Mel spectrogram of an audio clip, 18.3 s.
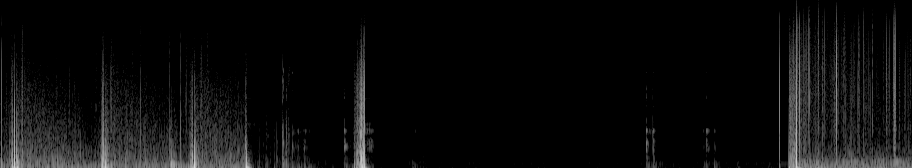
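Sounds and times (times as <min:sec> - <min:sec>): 
vinyl record noise: 0:00.0 - 0:05.0, 0:15.6 - 0:18.2.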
